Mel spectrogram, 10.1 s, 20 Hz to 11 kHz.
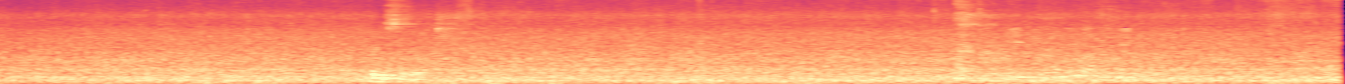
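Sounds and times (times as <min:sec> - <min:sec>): rushing room noise: 0:00.0 - 0:10.0.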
